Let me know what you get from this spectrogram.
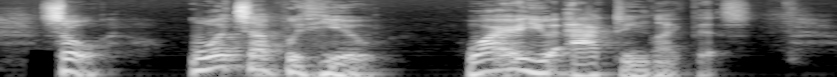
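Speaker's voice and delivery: voice dripping with disgust. Retelling how a mother questioned a father at dinner: imitating a disgusted tone. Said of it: "was one of disgust, which I just illustrated".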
